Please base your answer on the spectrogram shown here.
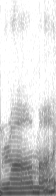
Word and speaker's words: Rama: The long a in Rama is open like in far.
